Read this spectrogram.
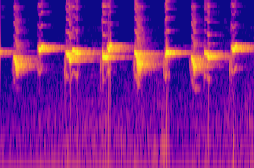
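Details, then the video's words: Yellow-vented bulbul in full, persistent song with long phrases said to resemble a straw-headed bulbul; rich gurgling whistles, each note a quick downward slur followed by a flat tone, repeated at a brisk, slightly uneven pace. "Trucukan gacor ropel panjang narung suara berasa cucak Rowo"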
